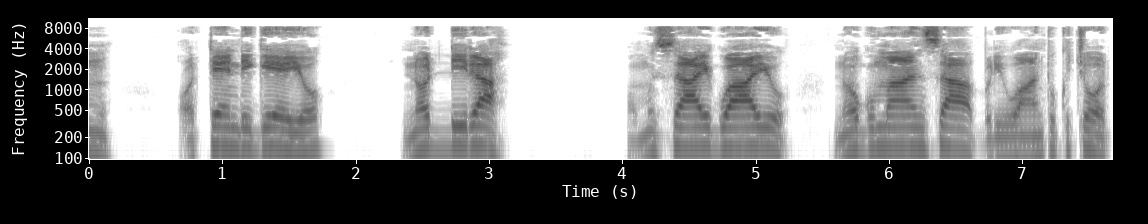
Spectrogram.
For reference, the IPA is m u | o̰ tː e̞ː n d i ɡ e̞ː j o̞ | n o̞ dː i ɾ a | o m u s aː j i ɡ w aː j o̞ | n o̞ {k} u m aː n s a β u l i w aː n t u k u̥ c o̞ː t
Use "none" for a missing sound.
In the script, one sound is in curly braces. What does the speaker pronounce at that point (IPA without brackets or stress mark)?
ɡ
